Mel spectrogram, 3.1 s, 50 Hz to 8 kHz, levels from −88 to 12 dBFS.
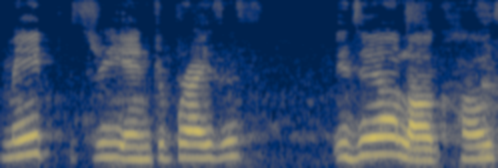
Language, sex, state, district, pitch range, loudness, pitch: Telugu, female, Andhra Pradesh, Sri Satya Sai, 225-280 Hz, -16 LUFS, 245 Hz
